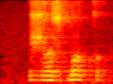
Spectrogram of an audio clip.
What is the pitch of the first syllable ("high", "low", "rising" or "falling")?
high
